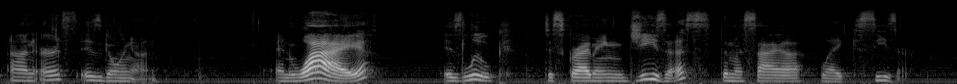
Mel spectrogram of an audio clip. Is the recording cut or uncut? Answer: uncut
